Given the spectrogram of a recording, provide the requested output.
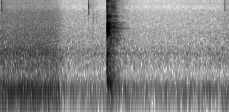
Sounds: Throat clearing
